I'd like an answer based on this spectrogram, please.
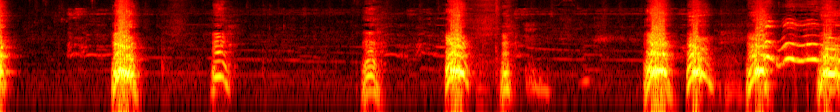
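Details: Barking from a male pet Basset Hound: single sharp barks spaced irregularly with quiet gaps, closing in a quick cluster of barks that trails into a wavering howl.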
